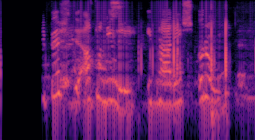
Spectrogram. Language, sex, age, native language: Icelandic, female, 13, Icelandic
